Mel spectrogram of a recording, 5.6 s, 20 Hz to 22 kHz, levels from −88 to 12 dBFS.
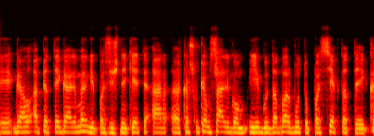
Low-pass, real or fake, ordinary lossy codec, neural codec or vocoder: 7.2 kHz; real; Opus, 24 kbps; none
